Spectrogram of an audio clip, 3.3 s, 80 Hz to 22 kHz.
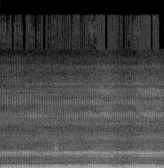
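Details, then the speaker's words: Taotao 49cc single-cylinder scooter after performance upgrades (CDI, exhaust, spark plug, carburetor, air filter); owner unsure if it runs rich: steady even idle beat with no misses or knocks, rear wheel not turning; normal idle. "So you see how the performance go is when I started, that idling, the back wheel doesn't take it. So I think I did it right. But anyway, that's where everything's at. Pretty smooth."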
